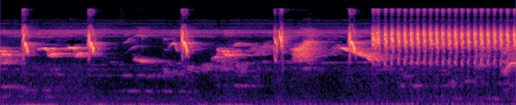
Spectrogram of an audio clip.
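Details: Crested jay (sogon), a lively singing bird: five sharp high chirps spaced roughly a second apart among softer twitters, then a rapid, steady, buzzy rattle to the end.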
